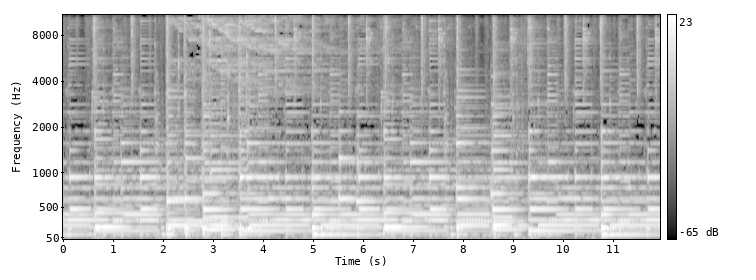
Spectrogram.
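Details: Strummed acoustic guitar music with ringing chords and a bright jingle, playing throughout with no animal sounds.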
